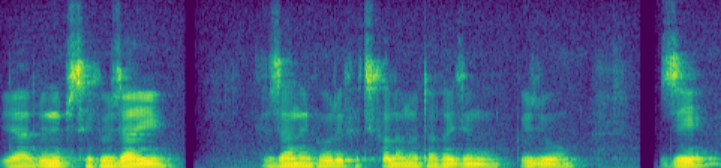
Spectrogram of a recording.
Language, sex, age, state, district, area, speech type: Bodo, male, 45-60, Assam, Kokrajhar, rural, spontaneous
